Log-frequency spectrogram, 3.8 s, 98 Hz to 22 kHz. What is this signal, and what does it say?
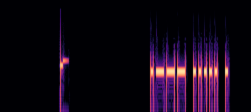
Morse code, heard as a keyed tone, about 30 wpm, 700 Hz. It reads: J5E
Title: Three Challenging Letter-Number Combinations 30wpm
